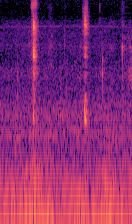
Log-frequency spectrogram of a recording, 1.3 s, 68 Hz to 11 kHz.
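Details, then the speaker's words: Hyundai Verna that had cylinder 4 misfire (P0300/P0304) and RPM fluctuation, after spark plug fix: just started, quiet even idle with AC on, RPM now stable, check engine light gone. "Engine सिर्फ start किया है और RPM जो fluctuate हो रहा था वह RPM fluctuate नहीं हो रहा है बराबर स्टेबल है"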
